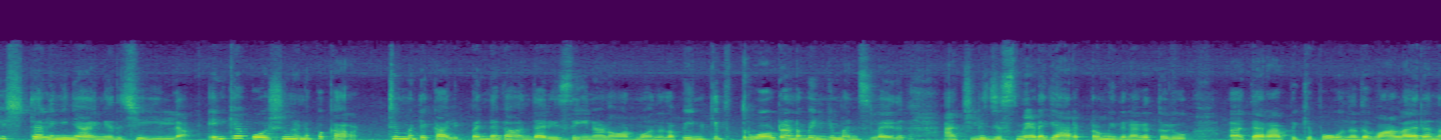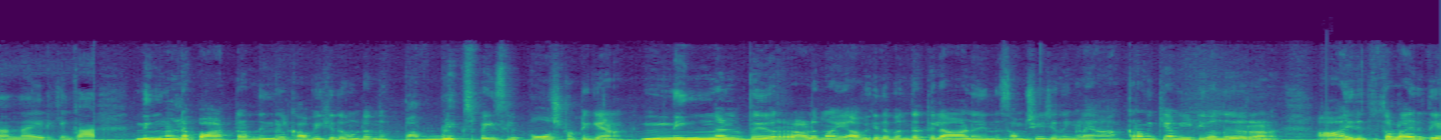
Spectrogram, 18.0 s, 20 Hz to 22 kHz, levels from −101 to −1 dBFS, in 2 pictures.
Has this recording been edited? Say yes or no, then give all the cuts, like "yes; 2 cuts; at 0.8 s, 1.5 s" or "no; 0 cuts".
no; 0 cuts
